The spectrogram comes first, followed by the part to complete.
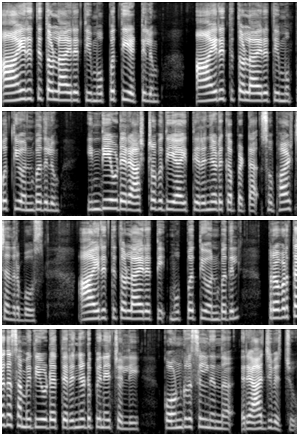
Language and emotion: Malayalam, neutral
